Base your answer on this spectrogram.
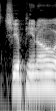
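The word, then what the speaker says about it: cioppino: I think Chipino, yeah. So there's plenty of debate on whether it's Chiapino or Chipino. I'm going to go with Chipino. – I'm going to go with Chipino.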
